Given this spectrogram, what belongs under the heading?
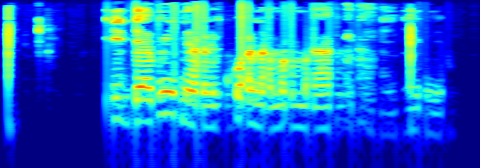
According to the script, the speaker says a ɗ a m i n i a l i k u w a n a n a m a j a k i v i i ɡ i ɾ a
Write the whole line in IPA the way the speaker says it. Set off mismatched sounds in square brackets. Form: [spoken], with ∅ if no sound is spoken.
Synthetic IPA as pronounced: [i] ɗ a m i n i a l i k u w a n a [m] a m a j a k [ɛ] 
